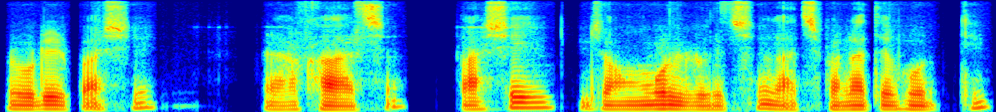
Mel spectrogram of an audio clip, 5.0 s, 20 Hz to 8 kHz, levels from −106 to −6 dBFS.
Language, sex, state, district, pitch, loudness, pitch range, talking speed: Bengali, male, Odisha, Malkangiri, 105 Hz, -24 LUFS, 100-140 Hz, 120 wpm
